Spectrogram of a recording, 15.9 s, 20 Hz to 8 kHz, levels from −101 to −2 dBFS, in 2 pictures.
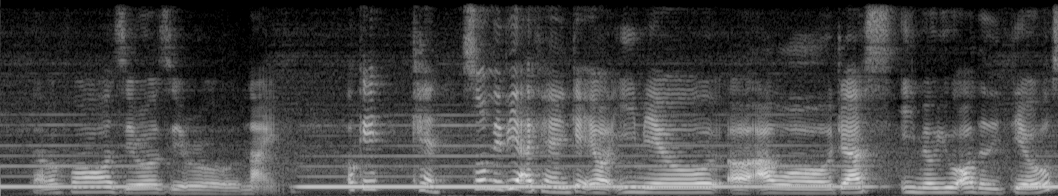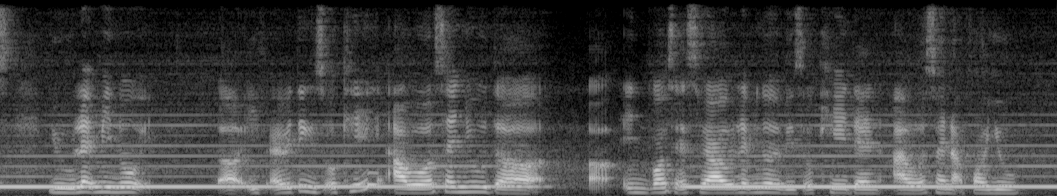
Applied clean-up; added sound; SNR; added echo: none; Wind instrument, woodwind instrument; 3 dB; none.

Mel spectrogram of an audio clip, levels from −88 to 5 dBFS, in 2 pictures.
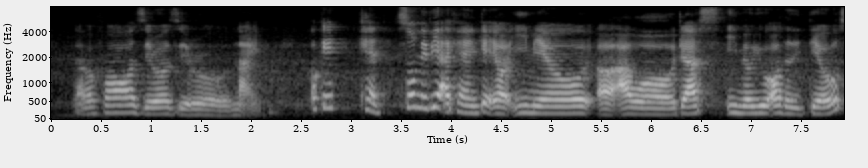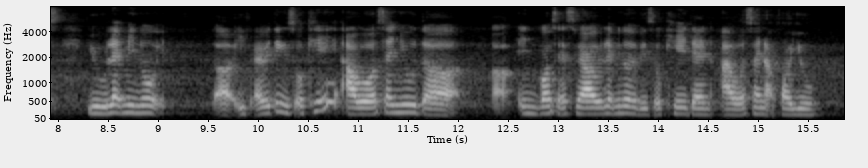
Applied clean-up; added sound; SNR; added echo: none; none; none; none.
